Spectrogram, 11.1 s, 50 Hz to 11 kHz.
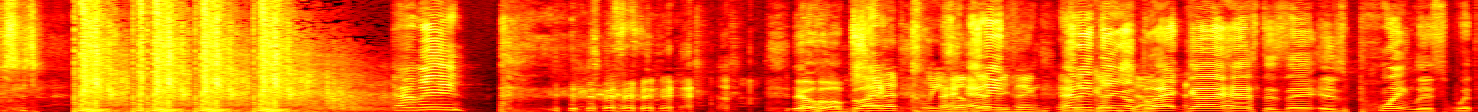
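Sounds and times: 
speech: 0:00.1 - 0:01.0, 0:03.0 - 0:11.0
loud gunshots with rumbling echo: 0:00.5 - 0:03.1
laughter: 0:03.7 - 0:09.5.

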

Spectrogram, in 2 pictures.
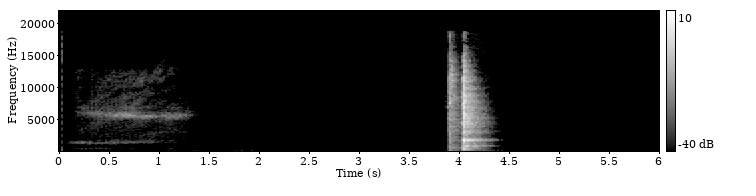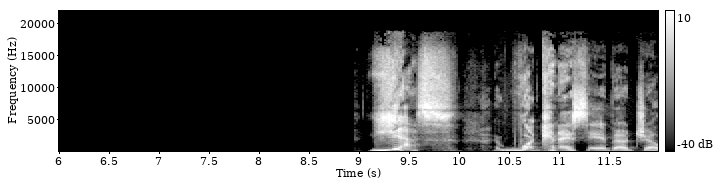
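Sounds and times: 
arrow striking something with a sharp thwack: 0:03.9 - 0:04.4
speech: 0:09.1 - 0:11.9.

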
